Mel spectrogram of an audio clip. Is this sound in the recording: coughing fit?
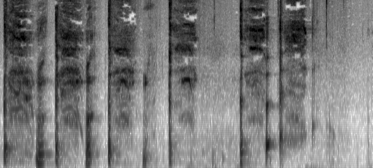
yes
